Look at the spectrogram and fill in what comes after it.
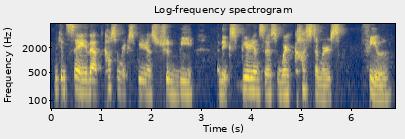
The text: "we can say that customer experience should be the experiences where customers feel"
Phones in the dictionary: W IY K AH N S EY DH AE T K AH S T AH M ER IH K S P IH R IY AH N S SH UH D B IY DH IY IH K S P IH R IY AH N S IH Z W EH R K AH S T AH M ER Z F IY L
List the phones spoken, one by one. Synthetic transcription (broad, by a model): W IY K AH N S EY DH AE T K AH S T AH M ER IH K S P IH R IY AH N S SH UH D B IY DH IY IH K S P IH R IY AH N S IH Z W EH R K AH S T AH M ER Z F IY L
